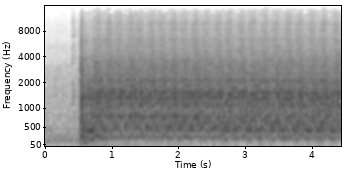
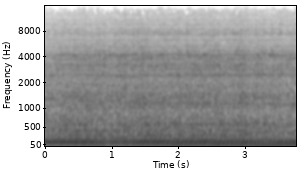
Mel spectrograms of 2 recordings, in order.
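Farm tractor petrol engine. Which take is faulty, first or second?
first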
